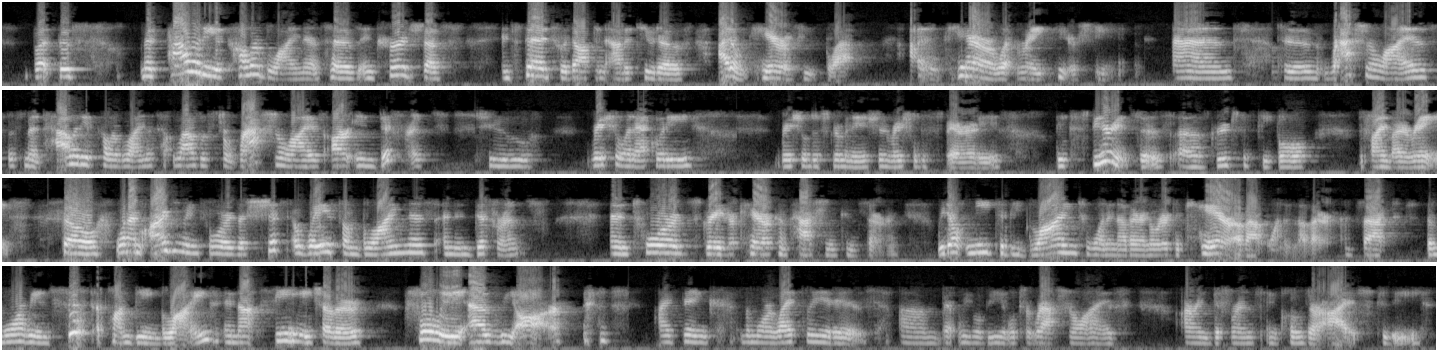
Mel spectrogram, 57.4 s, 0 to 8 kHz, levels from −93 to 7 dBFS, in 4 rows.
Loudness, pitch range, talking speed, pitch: -11 LUFS, 175-220 Hz, 140 wpm, 190 Hz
